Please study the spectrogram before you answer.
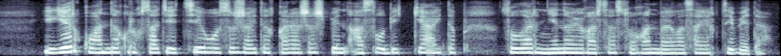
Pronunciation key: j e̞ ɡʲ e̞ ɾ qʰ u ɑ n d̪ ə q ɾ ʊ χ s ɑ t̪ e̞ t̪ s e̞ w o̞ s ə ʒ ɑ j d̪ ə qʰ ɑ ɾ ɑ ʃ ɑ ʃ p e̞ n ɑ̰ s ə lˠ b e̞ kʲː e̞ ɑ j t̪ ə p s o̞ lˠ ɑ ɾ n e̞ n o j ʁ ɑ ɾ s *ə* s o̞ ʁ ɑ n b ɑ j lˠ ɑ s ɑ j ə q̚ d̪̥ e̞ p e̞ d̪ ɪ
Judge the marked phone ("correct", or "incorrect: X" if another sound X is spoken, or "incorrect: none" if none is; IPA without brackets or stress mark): incorrect: ɑ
